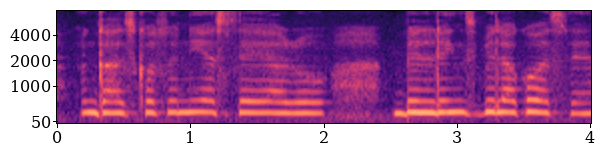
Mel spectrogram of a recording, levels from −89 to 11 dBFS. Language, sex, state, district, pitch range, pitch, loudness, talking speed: Assamese, female, Assam, Kamrup Metropolitan, 285-305 Hz, 300 Hz, -16 LUFS, 105 wpm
